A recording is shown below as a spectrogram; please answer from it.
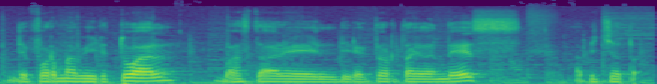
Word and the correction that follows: Apichatpong: Ah, se me fue la pronunciación correcta, es Apichatpong.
